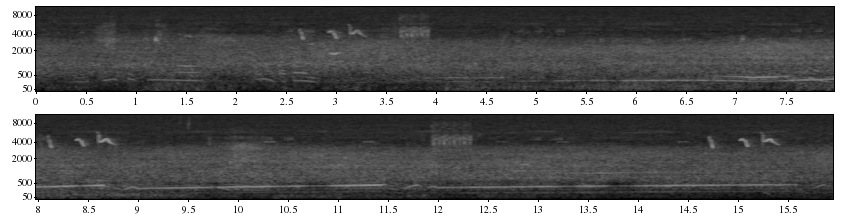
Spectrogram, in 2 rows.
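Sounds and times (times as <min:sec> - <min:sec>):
distant engine drone: 0:00.0 - 0:15.9
steady background hiss: 0:00.0 - 0:15.9
high bird chirps: 0:02.6 - 0:04.0, 0:11.2 - 0:13.4, 0:14.4 - 0:15.5.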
